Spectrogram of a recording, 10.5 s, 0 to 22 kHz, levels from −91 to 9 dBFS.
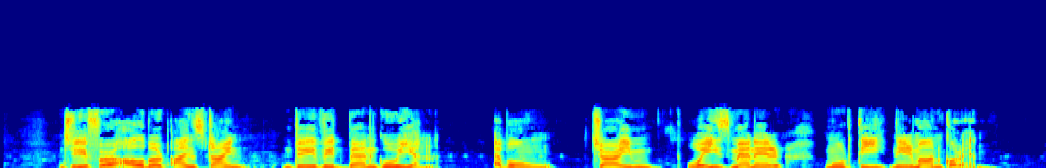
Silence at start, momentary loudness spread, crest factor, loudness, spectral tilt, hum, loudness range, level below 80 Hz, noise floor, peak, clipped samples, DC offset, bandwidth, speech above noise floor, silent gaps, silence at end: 0.6 s; 11 LU; 16 dB; -15 LUFS; -4 dB/octave; none; 3 LU; -52 dBFS; -58 dBFS; 0 dBFS; under 0.1%; under 0.1%; 8.2 kHz; 43 dB; none; 0.5 s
